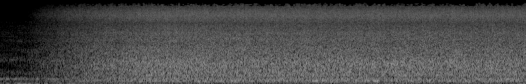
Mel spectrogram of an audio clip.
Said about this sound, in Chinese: 经过了一个小溪。是毛埔坑溪。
